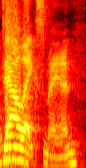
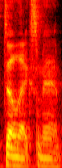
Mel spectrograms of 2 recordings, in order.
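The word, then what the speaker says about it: Delxman: children of all ages your boy D xman no I'm sorry sorry Mick I love you but it's Del x man but you know what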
